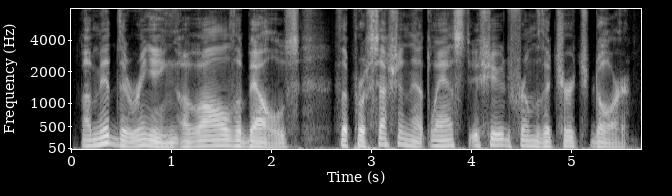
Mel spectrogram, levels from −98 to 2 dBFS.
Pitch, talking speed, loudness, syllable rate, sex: 100 Hz, 170 wpm, -18 LUFS, 4.2 syllables/s, male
